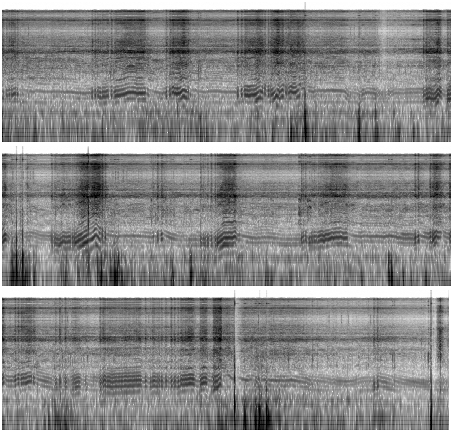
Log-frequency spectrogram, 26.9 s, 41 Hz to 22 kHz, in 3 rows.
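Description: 2005 Yamaha YZ250 two-stroke dirt bike engine, revving up and falling back again and again while being ridden. There are several heavy thumps from bumps in the trail.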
